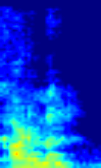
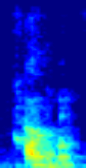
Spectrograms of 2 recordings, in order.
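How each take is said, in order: First: The word ends with an N sound. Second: The word ends with an M sound. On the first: The speaker calls it wrong. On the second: The speaker calls it right.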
